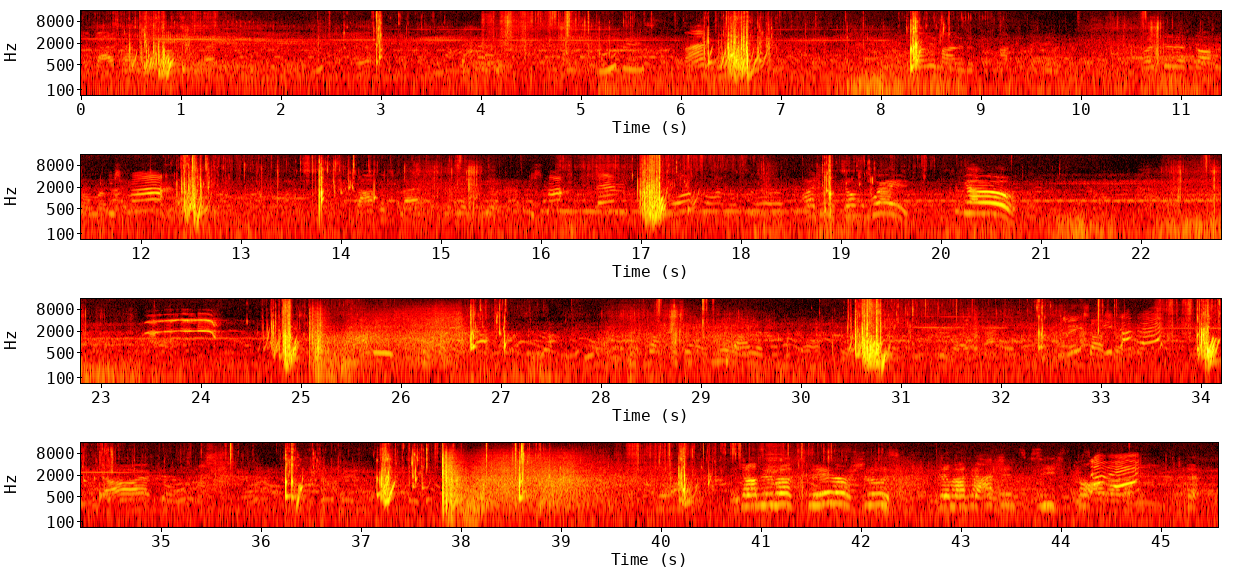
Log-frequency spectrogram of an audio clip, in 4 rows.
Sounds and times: swimmers 0:00.0 - 0:11.0
swimmers 0:24.1 - 0:45.5

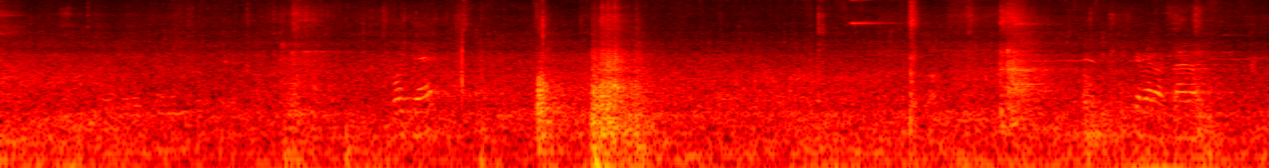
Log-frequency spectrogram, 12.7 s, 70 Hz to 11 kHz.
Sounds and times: sellers are closing the market, packing up their moving booths 0:00.0 - 0:12.6
others talking each other 0:06.7 - 0:12.6

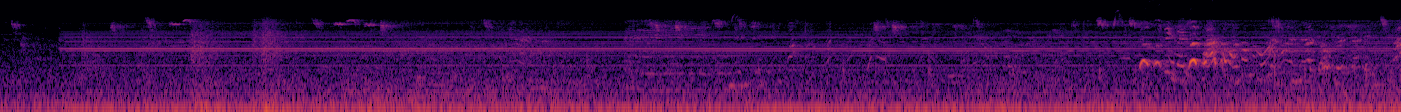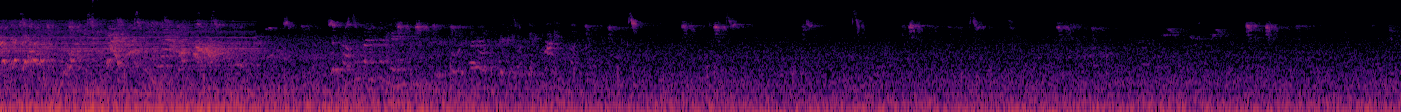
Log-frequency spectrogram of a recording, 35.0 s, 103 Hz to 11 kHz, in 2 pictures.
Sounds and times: Students voice chat 0:04.7 - 0:20.8

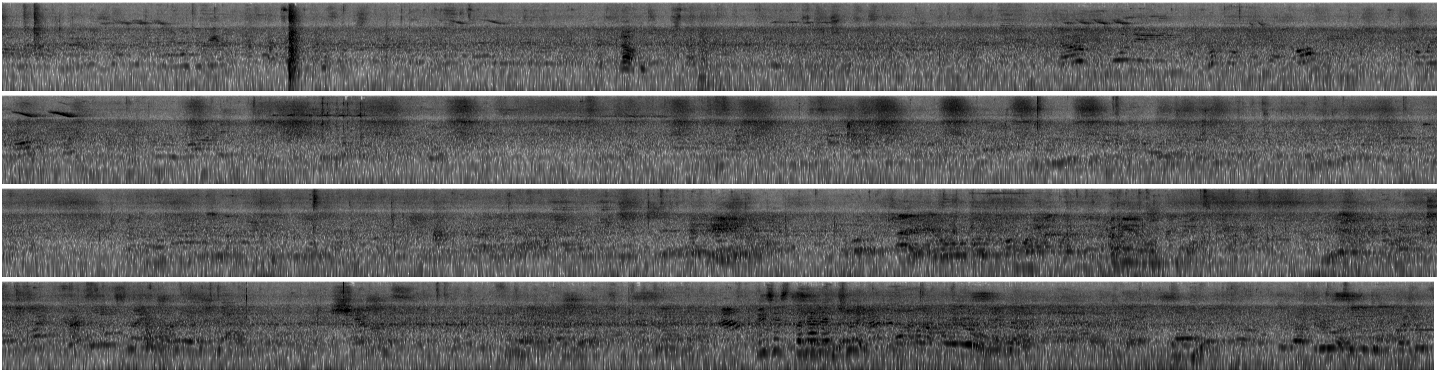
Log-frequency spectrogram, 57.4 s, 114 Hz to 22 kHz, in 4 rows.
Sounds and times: Sounds comming from different shops, cafes, businesses 0:00.0 - 0:57.3
walking around the backstreets 0:16.1 - 0:57.3

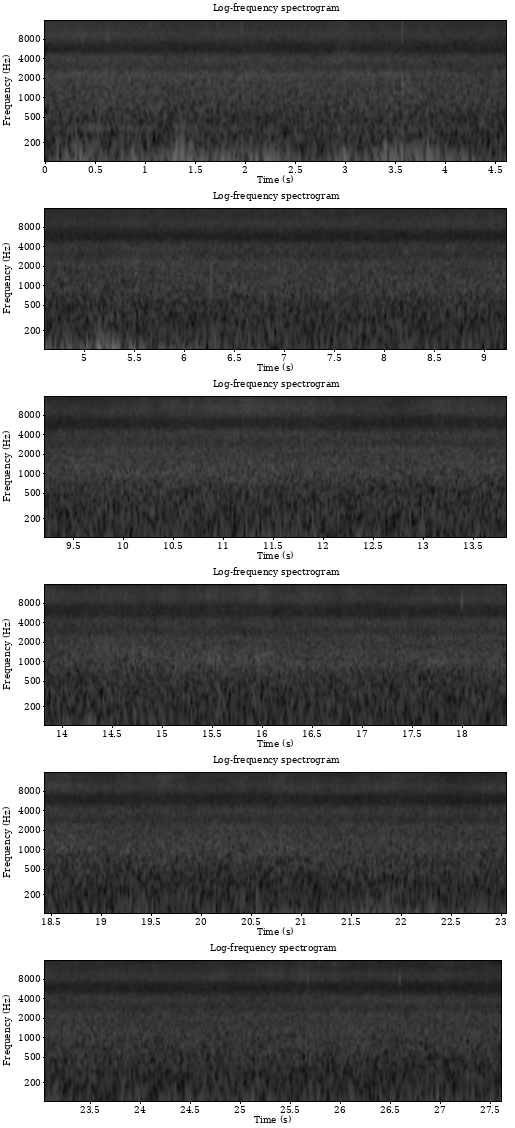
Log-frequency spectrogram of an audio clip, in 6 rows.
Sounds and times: water 0:00.0 - 0:27.6

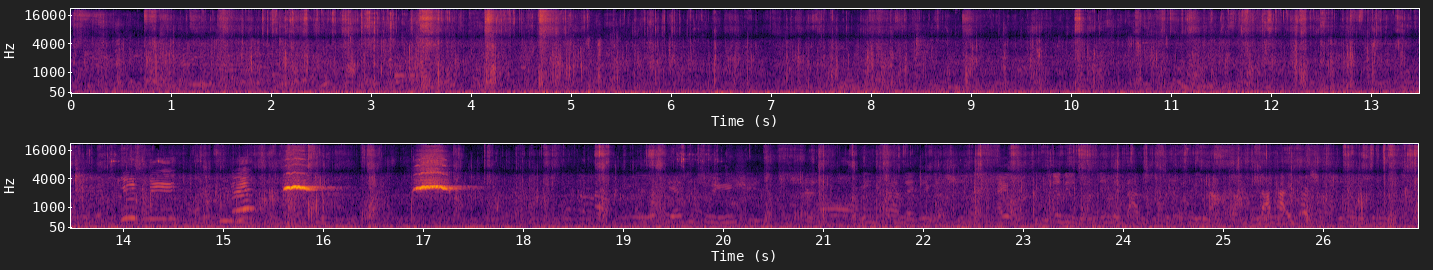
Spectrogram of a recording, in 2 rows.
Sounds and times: steps of tourists on a crushed limestone make a crunching sound 0:00.0 - 0:26.9

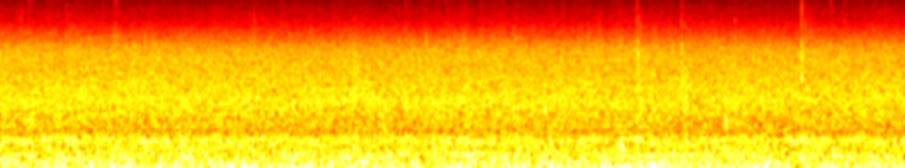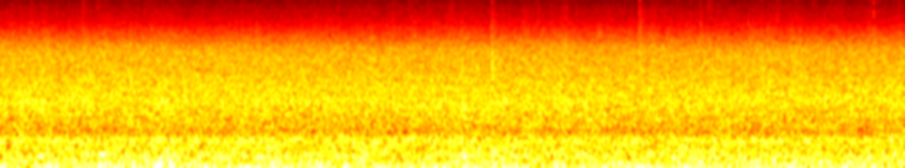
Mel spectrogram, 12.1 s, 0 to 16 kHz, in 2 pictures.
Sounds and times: rain 0:00.0 - 0:12.0

